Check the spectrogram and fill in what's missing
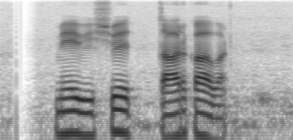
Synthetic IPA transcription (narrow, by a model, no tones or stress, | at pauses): meːʋiʃʋeet̪aːɾkaːʋɐ̰ɳ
